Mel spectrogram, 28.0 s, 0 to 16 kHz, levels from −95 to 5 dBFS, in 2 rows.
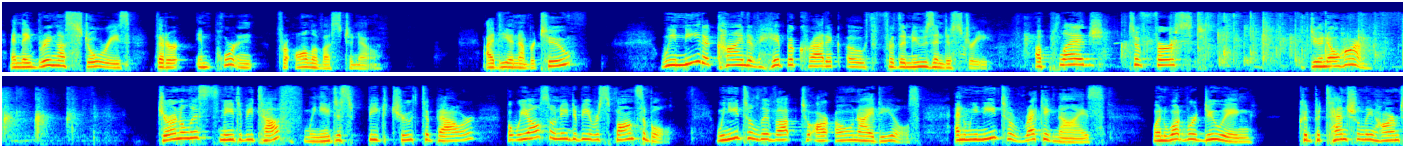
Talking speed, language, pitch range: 160 wpm, English, 180-245 Hz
